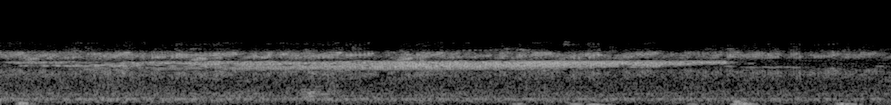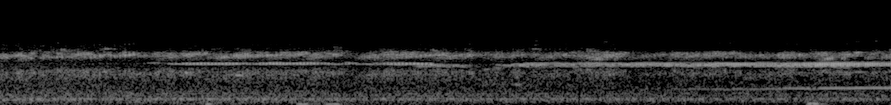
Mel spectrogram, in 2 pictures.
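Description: A steady, high-pitched chorus of frog croaks. A faint rising tone joins near the end.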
